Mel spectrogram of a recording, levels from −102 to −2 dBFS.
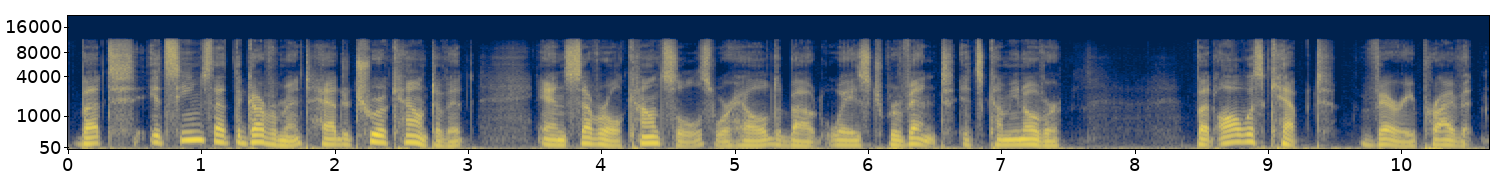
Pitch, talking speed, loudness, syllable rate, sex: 120 Hz, 170 wpm, -19 LUFS, 5.0 syllables/s, male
